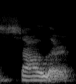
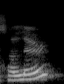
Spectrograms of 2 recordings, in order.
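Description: First: The stress is on the first syllable. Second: The stress is on the second syllable. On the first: The speaker calls it right. "Vậy thì nó nhấn âm 1" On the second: The speaker calls it wrong. "không ai đọc là solar"

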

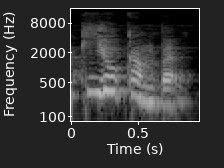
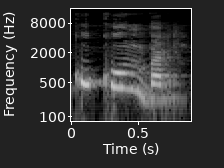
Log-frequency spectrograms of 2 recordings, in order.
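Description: First: The word begins with a 'kyoo' sound. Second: The word begins with a plain 'koo' sound. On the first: The speaker calls it right. "не кукумбер, а к'юкамбер" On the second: The speaker calls it wrong. "А для них, для всіх, кукумбер"

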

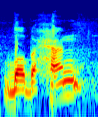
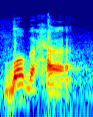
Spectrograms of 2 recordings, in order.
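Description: First: The word ends with an 'n' sound. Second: The word ends with a long 'a' vowel.

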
